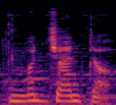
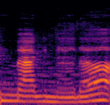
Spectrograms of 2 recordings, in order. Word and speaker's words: magenta: right mad gent magenta oh i was almost gonna say magneta i used to call it that but then i learned the right way to say it and i used to call cyan cayenne so those are two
